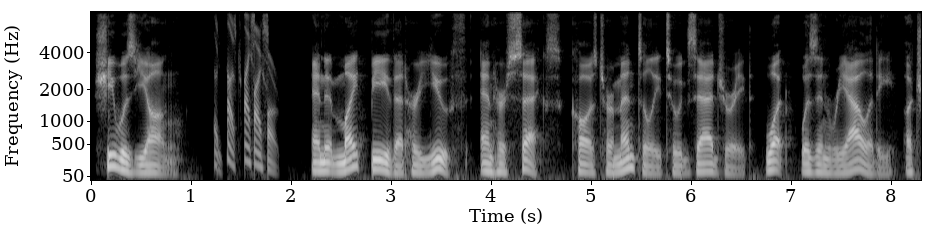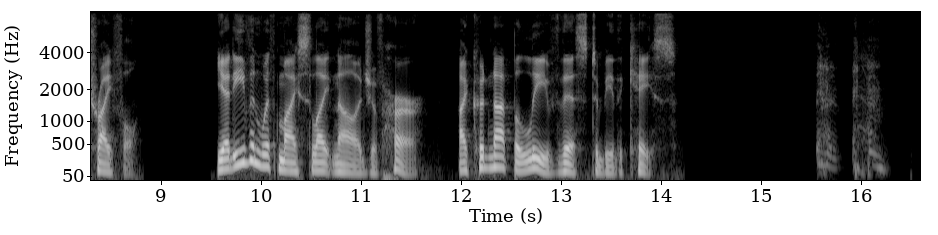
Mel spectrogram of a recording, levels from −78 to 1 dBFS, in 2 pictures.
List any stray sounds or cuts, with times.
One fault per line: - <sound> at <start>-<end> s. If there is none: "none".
- chirp at 1.2-1.9 s
- cough at 15.5-16.3 s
